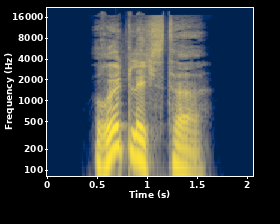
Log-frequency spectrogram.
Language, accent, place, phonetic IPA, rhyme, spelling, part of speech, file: German, Germany, Berlin, [ˈʁøːtlɪçstə], -øːtlɪçstə, rötlichste, adjective, De-rötlichste.ogg
- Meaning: inflection of rötlich: 1. strong/mixed nominative/accusative feminine singular superlative degree 2. strong nominative/accusative plural superlative degree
